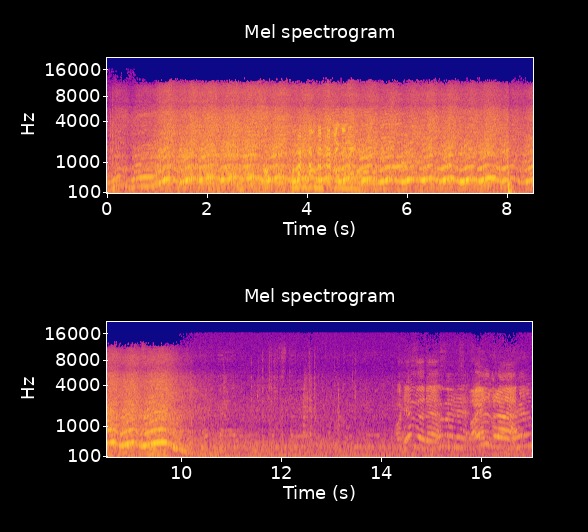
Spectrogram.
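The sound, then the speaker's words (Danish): A car engine revs loudly for about ten seconds, its pitch rising and falling with the throttle, then cuts away, leaving quieter background and brief voices near the end. “Kan vi lige få lidt gas igen?”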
